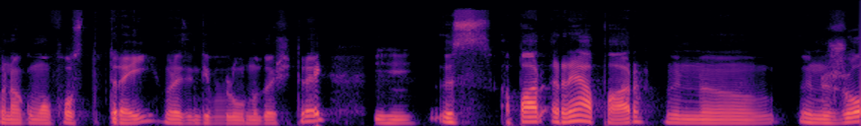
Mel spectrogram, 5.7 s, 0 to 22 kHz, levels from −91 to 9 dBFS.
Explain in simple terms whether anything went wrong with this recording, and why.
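Two kinds of network dropout affect this speech.

A burst of packet loss at 1.45–1.53 s and 2.43–2.53 s: the last sound is held and fades, then speech jumps ahead, skipping a piece.

Short concealed packet loss at 2.07–2.14 s and twice in a row at 3.33–3.40 s, just before "reapar în", is a brief smear.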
